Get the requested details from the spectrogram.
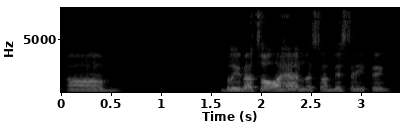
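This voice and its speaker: A man serving as town clerk, stuffy from allergies, talking in a halting, self-deprecating way. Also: mid-range voice, fairly even intonation, bright, forceful tone. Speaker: town clerk reading notices.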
